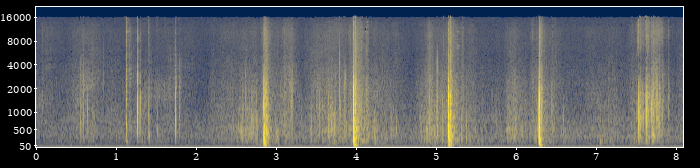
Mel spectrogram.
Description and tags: I recorded sound of trying to break an ice on the pond in the forest.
